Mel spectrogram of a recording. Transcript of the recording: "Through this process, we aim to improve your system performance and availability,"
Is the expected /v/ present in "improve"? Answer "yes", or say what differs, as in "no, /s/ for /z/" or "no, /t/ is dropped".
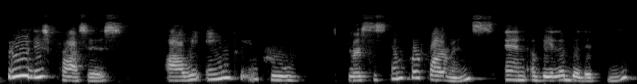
yes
